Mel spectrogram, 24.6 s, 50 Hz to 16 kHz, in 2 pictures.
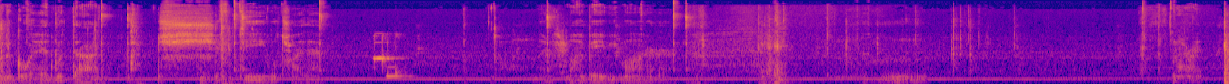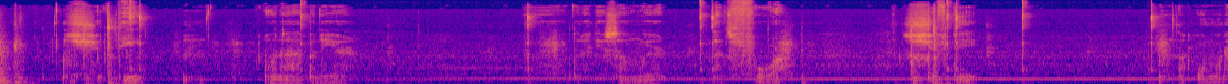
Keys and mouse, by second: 0.0 KP_3, 2.2 shift+d, 6.8-8.7 drag, 13.3 shift+d, 13.6-17.6 drag, 21.6 shift+d.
